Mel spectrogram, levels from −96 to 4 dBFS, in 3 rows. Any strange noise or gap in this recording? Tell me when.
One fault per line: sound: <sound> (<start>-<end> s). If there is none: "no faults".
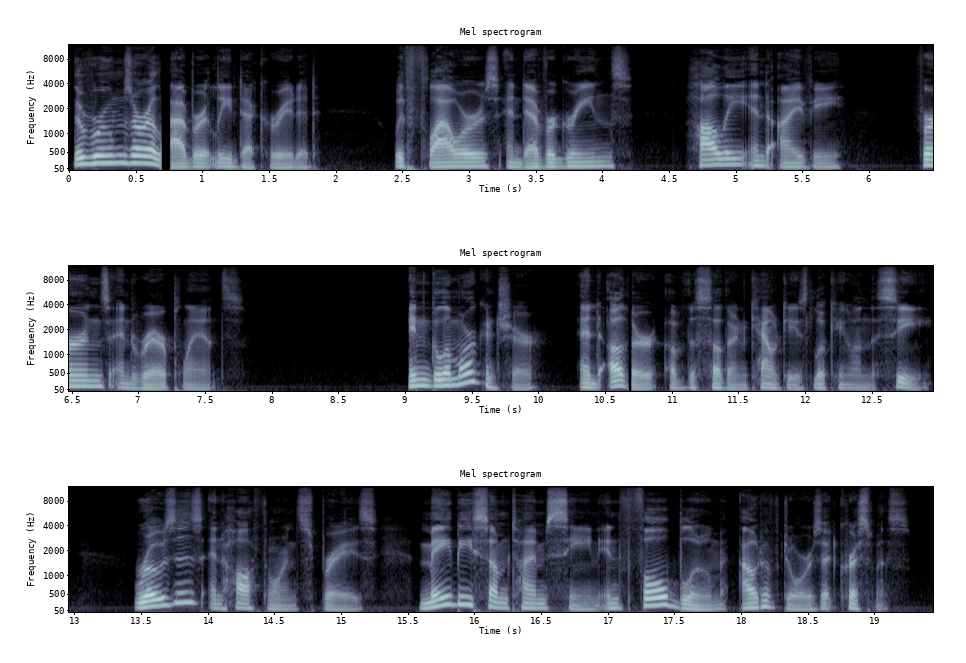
sound: dropout (0.7-0.8 s)
sound: dropout (10.7-10.7 s)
